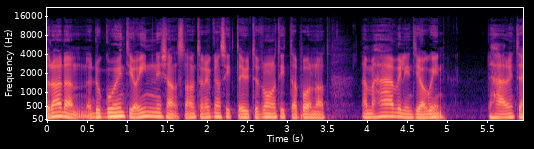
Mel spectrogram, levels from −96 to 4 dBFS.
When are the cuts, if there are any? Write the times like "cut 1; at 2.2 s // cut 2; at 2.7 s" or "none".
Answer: none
